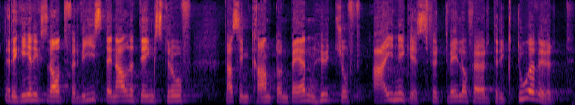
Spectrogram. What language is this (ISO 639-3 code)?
gsw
